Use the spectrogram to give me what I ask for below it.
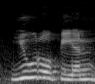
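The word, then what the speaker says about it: European: क्यों लगाया है, क्योंकि जो इसका प्रोनाउंसिएशन होता है वो यूरोपियन होता है, ई नहीं होता, ई यूरोपियन नहीं होता है, या से स्टार्ट होता है, तो ये क्या आएगा, इससे पहले आ आएगा।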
